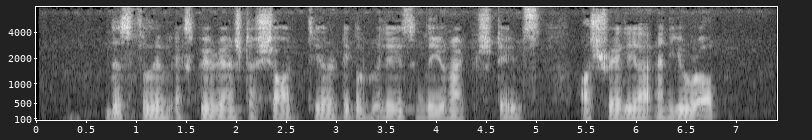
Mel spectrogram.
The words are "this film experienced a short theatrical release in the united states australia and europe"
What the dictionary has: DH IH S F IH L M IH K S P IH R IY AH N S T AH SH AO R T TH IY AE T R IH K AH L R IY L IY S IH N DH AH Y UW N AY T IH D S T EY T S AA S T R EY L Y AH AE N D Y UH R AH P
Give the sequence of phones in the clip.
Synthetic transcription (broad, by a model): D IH S F IH L M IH K S P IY R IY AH N S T AH SH AO R T T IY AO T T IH K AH L R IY L IY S IH N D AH Y UW N AY T IH D S T EY T S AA S T R EY L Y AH AE N D Y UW R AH P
